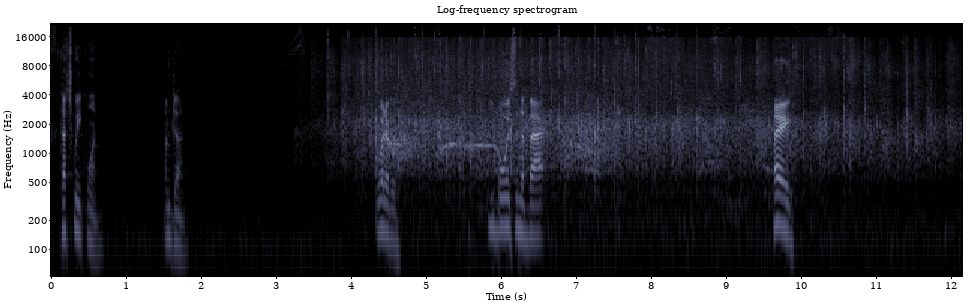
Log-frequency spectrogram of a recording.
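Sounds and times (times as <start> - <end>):
speech: 0.1 - 0.7, 1.5 - 1.9, 4.3 - 4.8, 5.8 - 6.7, 9.6 - 10.0
audience clapping: 3.3 - 12.1.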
